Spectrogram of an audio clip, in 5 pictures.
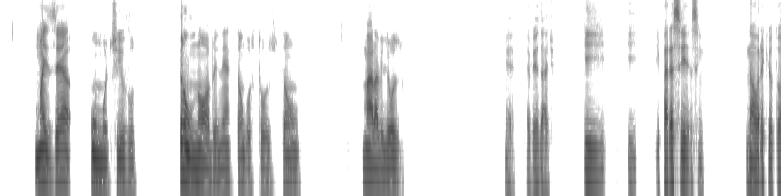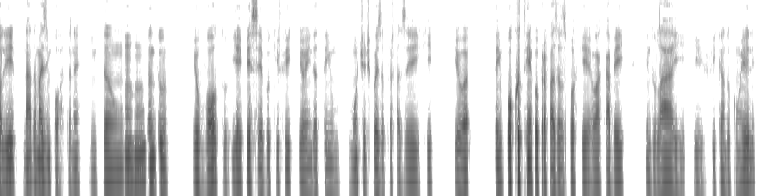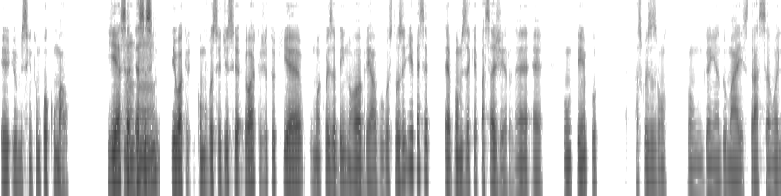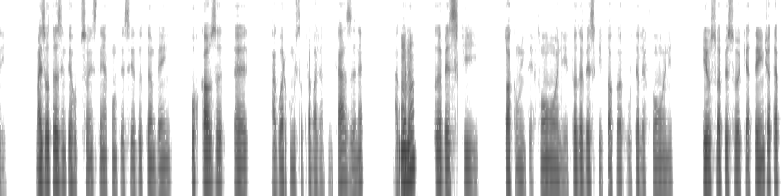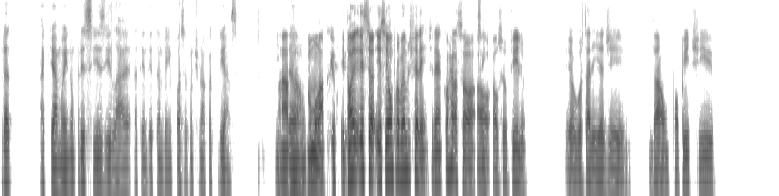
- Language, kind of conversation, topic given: Portuguese, advice, Como posso evitar interrupções durante o trabalho?
- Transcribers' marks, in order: tapping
